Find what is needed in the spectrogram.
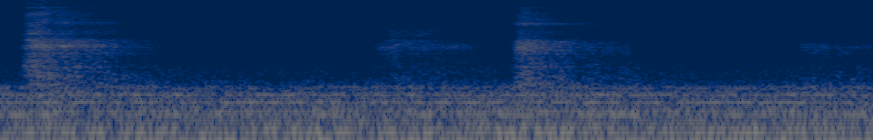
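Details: Real student-nurse respiratory assessment: a patient breathes in and out through the mouth while a stethoscope is placed over the anterior, lateral and posterior chest. Soft, even breaths over a steady low hum; normal healthy breath sounds.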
